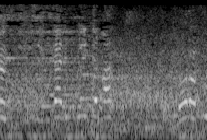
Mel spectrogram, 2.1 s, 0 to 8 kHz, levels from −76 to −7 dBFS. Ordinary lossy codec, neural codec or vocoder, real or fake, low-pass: MP3, 32 kbps; codec, 16 kHz, 8 kbps, FunCodec, trained on Chinese and English, 25 frames a second; fake; 7.2 kHz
